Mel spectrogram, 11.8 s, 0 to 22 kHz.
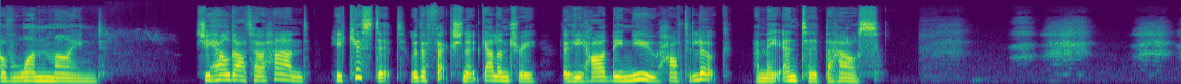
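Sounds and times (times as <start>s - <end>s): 
speech: 0.0s - 1.2s, 2.0s - 8.9s
crows cawing: 9.2s - 11.8s.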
